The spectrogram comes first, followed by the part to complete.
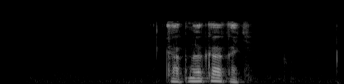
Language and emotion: Russian, neutral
